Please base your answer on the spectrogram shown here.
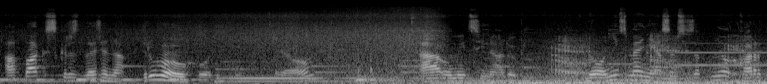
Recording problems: background music; loud; throughout; 6 dB below the speech
wind in the background; loud; throughout; 3 dB below the speech
high-pitched whine; faint; throughout; 3 kHz, 35 dB below the speech

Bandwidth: 15.5 kHz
